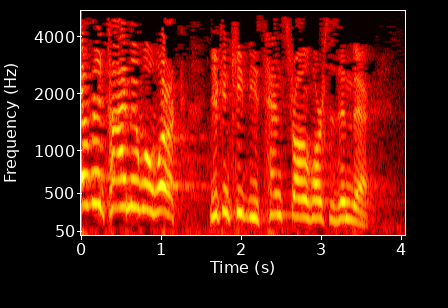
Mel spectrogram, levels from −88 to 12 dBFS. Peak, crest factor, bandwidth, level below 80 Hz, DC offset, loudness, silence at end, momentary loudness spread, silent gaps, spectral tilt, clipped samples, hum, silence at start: -4 dBFS; 16 dB; 5.4 kHz; -52 dBFS; under 0.1%; -19 LUFS; 0.45 s; 9 LU; none; -8 dB/octave; under 0.1%; none; 0 s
